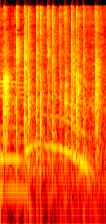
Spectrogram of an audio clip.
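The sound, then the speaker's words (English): Thin, scattered applause at a comedy lounge show, a handful of separate claps in an uneven rhythm over a sustained tone of background music. “I want to do that one more applause. That is the saddest applause.”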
